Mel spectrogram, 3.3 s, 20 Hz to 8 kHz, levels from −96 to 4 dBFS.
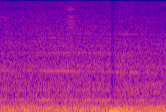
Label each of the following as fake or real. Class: real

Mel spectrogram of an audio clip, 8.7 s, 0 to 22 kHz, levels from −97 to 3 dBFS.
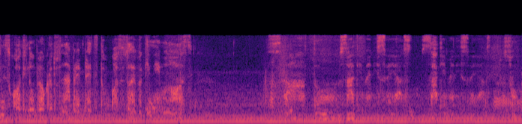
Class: real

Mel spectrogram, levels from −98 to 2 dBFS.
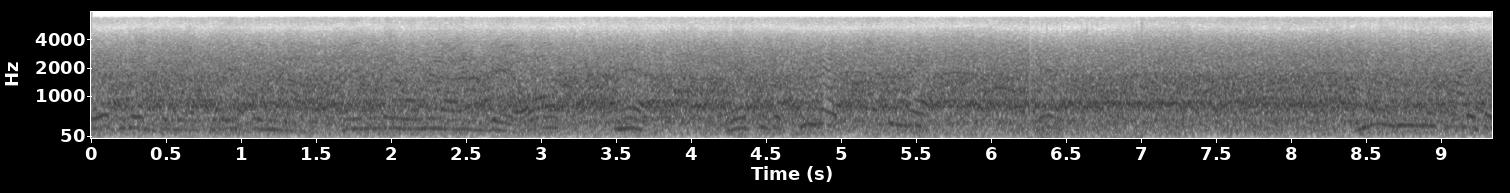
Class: real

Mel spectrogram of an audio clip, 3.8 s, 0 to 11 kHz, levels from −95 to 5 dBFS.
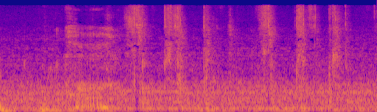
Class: real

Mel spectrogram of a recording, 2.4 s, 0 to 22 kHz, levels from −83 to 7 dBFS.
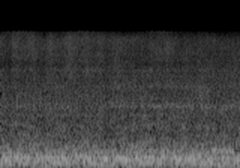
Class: fake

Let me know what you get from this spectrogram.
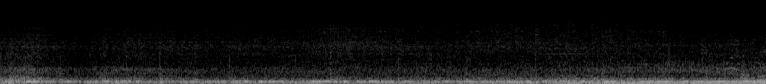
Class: real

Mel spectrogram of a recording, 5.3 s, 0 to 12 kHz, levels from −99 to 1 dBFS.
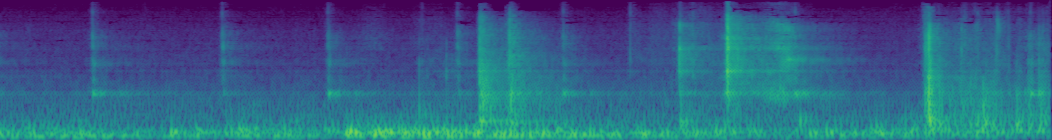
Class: fake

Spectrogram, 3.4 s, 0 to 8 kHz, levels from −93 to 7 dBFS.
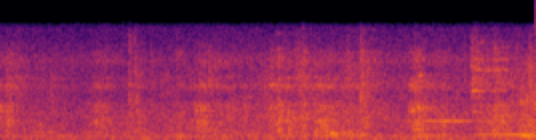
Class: real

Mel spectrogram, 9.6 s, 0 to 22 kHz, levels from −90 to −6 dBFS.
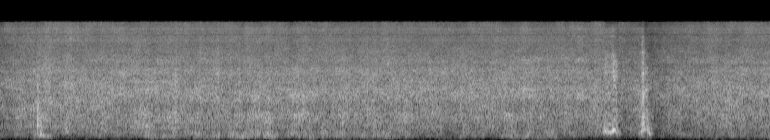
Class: fake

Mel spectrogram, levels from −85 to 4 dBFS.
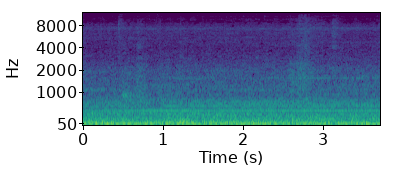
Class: real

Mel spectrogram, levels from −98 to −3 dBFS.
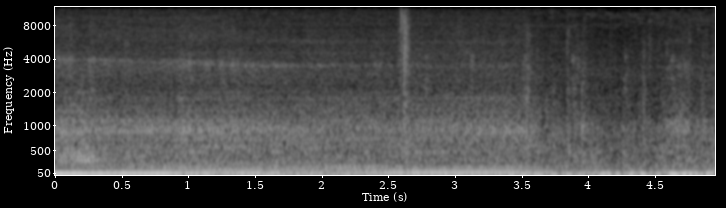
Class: real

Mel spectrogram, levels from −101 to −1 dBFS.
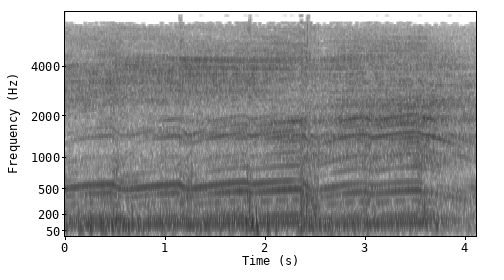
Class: real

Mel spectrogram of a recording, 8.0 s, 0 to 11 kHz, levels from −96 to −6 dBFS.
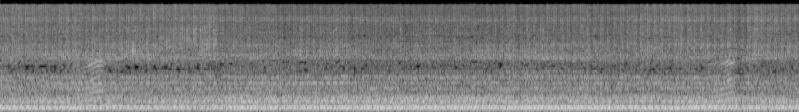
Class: real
